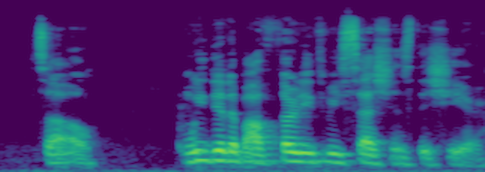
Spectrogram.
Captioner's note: none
